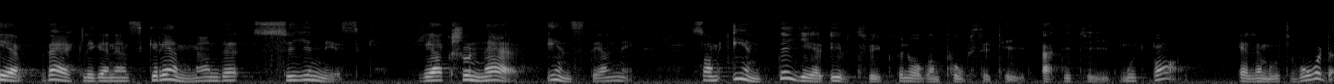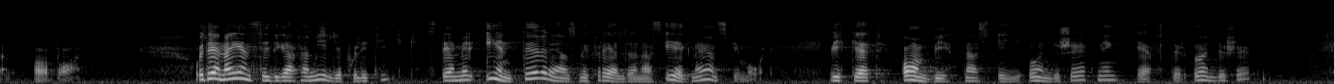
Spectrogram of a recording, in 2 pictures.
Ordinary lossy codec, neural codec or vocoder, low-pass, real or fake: none; none; none; real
